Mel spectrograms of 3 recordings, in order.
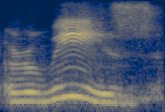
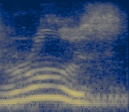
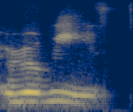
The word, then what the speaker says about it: Ruiz: The student pronounced the word Ruiz as ruse, and so his classmates and the teacher corrected immediately the student.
